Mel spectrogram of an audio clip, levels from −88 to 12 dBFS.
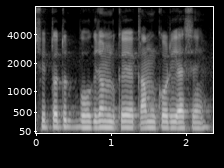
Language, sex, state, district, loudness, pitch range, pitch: Assamese, male, Assam, Kamrup Metropolitan, -15 LUFS, 135-150 Hz, 140 Hz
